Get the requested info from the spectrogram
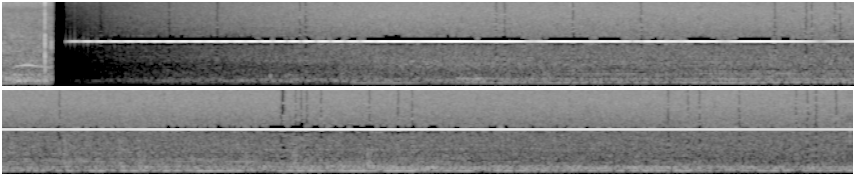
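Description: A single steady high-pitched tone starts about half a second in and holds, over a faint low hum; its level wavers for the first few seconds, then slowly fades.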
